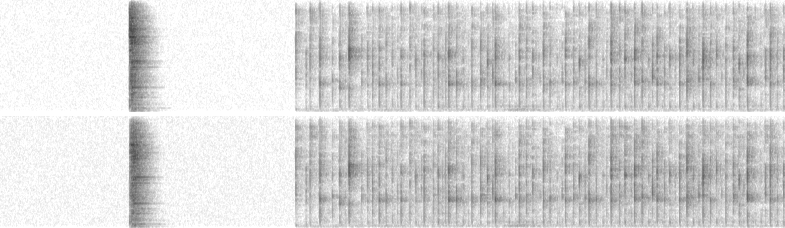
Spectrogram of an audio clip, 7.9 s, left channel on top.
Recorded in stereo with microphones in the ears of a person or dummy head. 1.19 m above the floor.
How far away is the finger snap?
About 0.6 m.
